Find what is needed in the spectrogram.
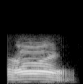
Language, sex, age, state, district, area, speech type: Assamese, male, 60+, Assam, Golaghat, urban, conversation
